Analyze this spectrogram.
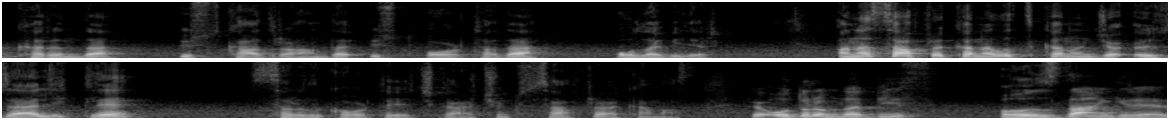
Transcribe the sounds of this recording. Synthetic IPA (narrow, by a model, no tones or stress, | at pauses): kʰaɾɯnd̪a | yst̪kʰad̪ɾaːnd̪aʔyst̪ʰo̞ɾt̪ʰad̪a | o̞lˠabilʲiɾ̥ | anasafɾakʰanalˠɯt̪ʰɯ̥kʰanɯnd͡ʒaʔø̞zælʲːiclʲɛ | saɾɯlˠɯkʰo̞ɾt̪ʰajat͡ʃʰɯ̥kʰa̰ɾt͡ʃʰyɲcʰy̥sa̰fɾajakʰa̰ma̰z̥ | vɛʔo̞d̪uɾumd̪abiz̥ | aɯzd̪anɟiɾeɾ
